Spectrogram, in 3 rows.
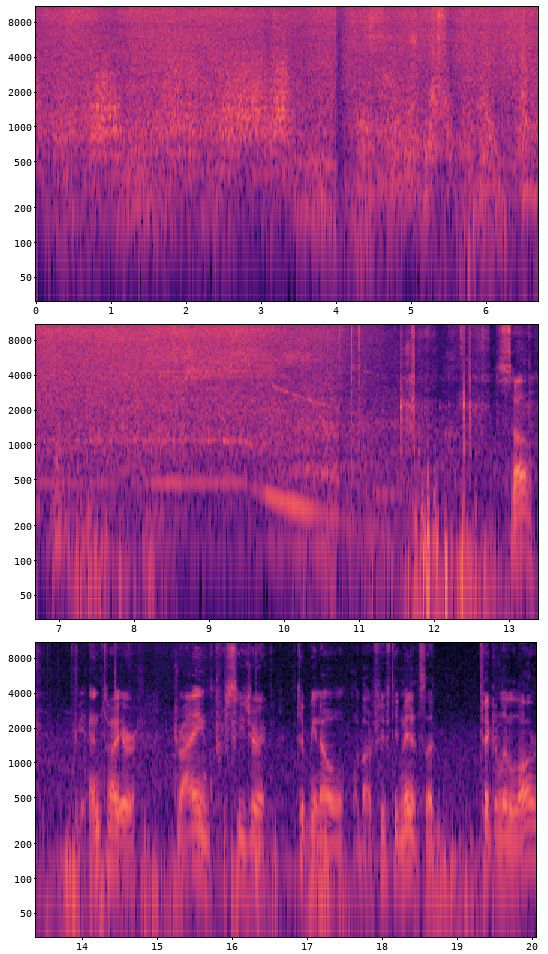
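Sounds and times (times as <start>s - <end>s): motor whine winding down: 0.0s - 13.1s
blow dryer rushing air: 0.0s - 13.4s.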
